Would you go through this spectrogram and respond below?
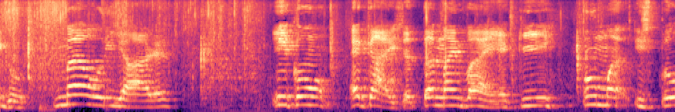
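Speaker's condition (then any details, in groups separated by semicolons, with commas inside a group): Cerebral palsy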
